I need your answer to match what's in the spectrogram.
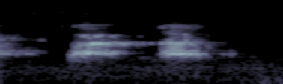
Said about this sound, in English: Sorry, I'm at my sister's house and there's dogs here.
